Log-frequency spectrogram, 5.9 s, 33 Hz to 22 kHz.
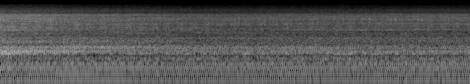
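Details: Lada Kalina with 11194 engine at idle: constant thin whistle over the engine hum, unchanging; timing belt whistle suspected.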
